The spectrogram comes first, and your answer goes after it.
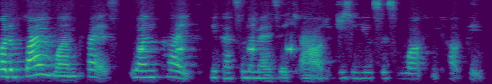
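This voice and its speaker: A woman with a high-pitched, creaky voice gives a live sales demonstration. She speaks English as a second language, in simple phrases that she often repeats. Her tone has a husky edge. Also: normal speed, low-quality recording. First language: not English. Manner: repetitive, simple non-native phrasing. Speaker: live-stream sales presenter.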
